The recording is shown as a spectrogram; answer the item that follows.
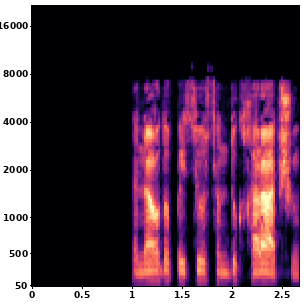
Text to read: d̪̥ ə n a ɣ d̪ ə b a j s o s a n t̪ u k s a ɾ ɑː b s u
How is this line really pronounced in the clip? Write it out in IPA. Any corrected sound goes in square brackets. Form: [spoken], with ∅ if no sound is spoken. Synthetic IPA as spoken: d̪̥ ə n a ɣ d̪ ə [p] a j s o s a n [d̪] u k [x] a ɾ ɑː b [ʃ] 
